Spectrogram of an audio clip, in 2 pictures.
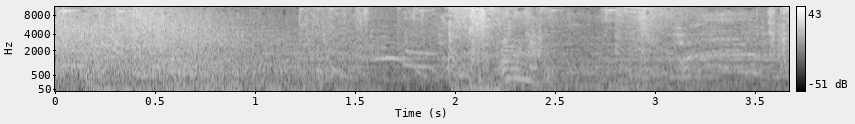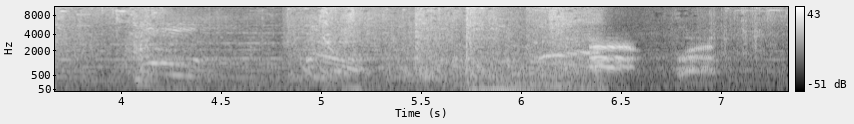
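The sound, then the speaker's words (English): Sniper rifle shots in a video game: a few sharp, heavy bangs burst out over a continuous game soundscape while people talk throughout. “We both shot the same target. Always sucks. Last sniper shot.”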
